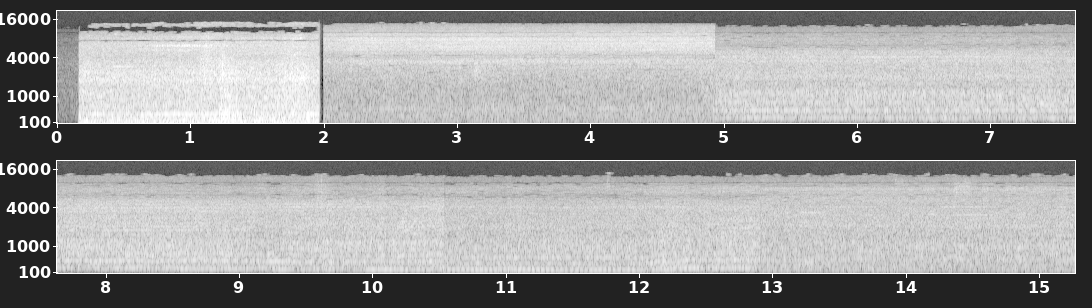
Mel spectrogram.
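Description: Construction machinery's diesel engine running steadily, its pitch dropping about ten seconds in and rising again near the end. It follows a loud burst of noise in the first two seconds.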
